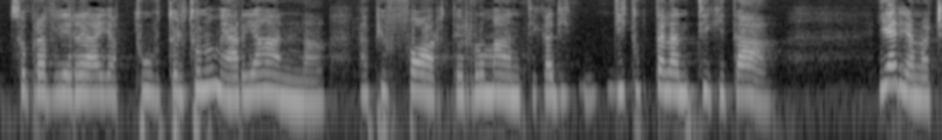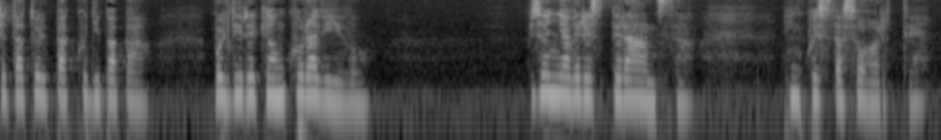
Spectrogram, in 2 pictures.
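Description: An actress playing a tormented, romantic and proud woman poet and grieving mother, delivering a dramatic, intense radio monologue with deliberate pauses. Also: fairly high pitch, steady tone, dark tone, natural voice. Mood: anxious, pleading. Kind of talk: theatrical radio drama monologue with poetry recitation.

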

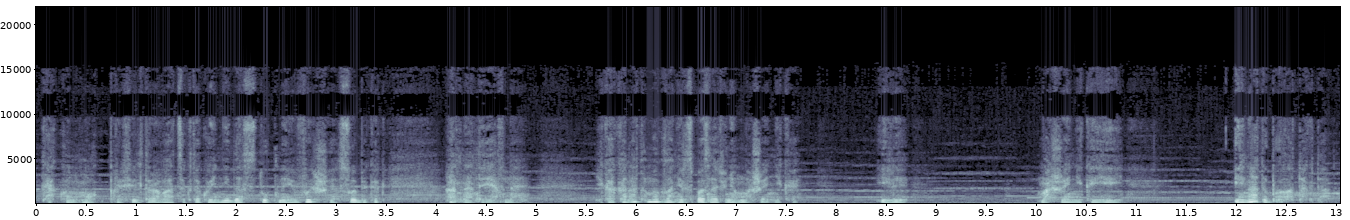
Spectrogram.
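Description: A man's voice: mid-range voice, animated, normal speed, pauses often, over music, close to an everyday voice. An actor playing a feverish, proud young man, narrating his own torments intensely and theatrically in a radio play. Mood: stunned, brooding. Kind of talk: dramatic first-person radio play narration.

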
